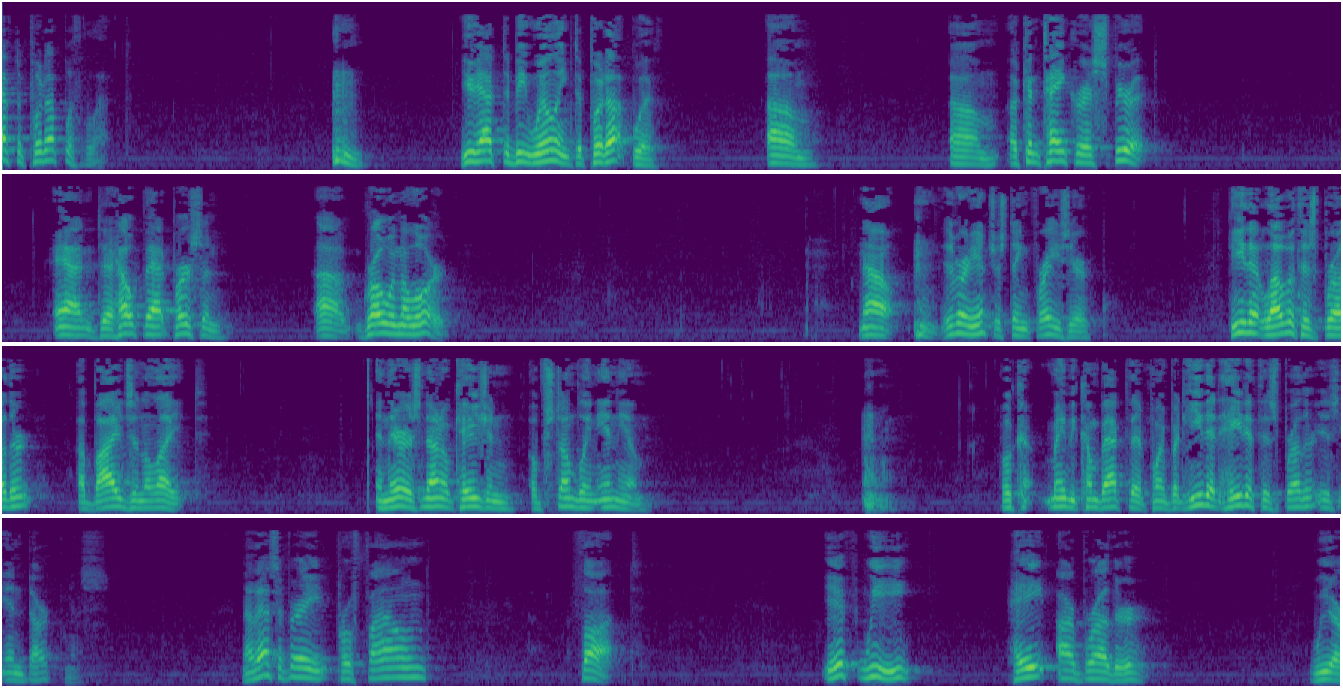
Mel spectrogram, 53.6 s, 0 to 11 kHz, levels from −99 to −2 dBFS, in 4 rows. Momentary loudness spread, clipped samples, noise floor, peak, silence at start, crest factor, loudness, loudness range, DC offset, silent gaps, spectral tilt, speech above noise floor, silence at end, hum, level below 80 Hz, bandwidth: 14 LU; under 0.1%; -80 dBFS; -12 dBFS; 0 s; 22 dB; -32 LUFS; 11 LU; under 0.1%; none; -6 dB/octave; 49 dB; 0 s; 60 Hz at -75 dBFS; -84 dBFS; 8.8 kHz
